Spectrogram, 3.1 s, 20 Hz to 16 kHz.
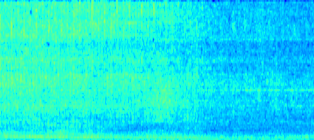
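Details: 2010 Fiat Uno Fire 1.0 idling after water pump and timing belt replacement, cooling system refilled with water only, no A/C, temperature being monitored: even steady idle, smooth low rumble, cooling fan whooshing; runs normally.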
